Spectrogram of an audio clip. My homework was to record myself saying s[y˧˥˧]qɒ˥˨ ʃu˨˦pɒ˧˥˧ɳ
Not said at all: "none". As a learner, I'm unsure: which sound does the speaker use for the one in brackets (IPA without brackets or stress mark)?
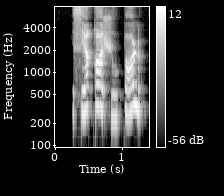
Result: e˧˥˧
